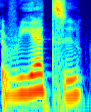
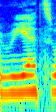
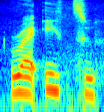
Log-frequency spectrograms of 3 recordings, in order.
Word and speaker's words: reiatsu: know how to say riatsu i used to say it right to or or rikex that's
